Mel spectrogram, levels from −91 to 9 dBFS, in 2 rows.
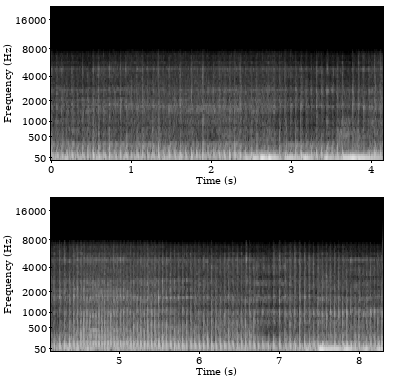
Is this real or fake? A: fake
